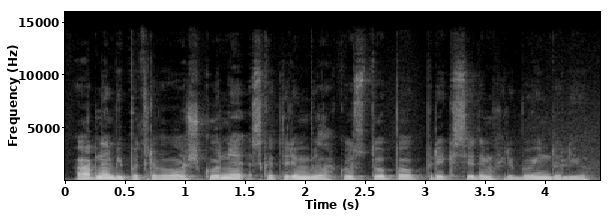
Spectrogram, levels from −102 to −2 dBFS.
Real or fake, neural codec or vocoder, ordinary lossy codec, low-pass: real; none; AAC, 96 kbps; 14.4 kHz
